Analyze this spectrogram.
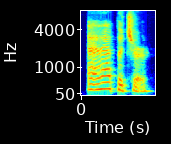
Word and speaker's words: Aperture: pitch, but it's also, the word that I remember being different was it's almost two syllables for aperture. Aperture. Aperture ah, science. It's they're two little as at the beginning of that word, and there are other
